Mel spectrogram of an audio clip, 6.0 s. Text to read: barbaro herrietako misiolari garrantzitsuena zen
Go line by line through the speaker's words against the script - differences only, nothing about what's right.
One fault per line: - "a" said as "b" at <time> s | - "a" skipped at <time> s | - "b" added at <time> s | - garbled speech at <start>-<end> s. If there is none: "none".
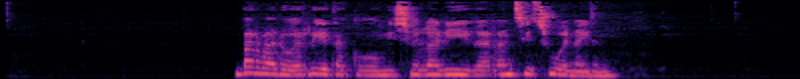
none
